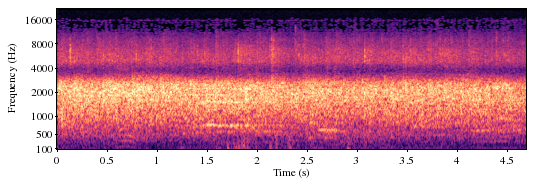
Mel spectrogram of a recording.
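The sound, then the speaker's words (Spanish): Faint applause from a church audience during a worship service, a soft continuous patter of many hands at a low, even level, with a few brief low thumps in the middle. “Dale un aplauso fuerte a la gloria del Señor. Fuerte ese aplauso a la gloria de su nombre.”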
